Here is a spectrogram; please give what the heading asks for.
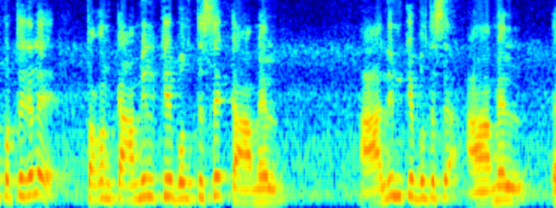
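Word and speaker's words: كامل: যেমন কামিল, আরবিতে বলা কামিল, কিন্তু উর্দুতে এই কামিল শব্দেরই উচ্চারণটা আমরা করে থাকি কামেল।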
